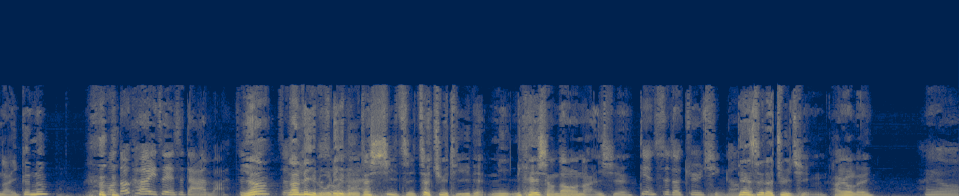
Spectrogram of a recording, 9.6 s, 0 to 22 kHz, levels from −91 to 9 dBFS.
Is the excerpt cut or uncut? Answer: cut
